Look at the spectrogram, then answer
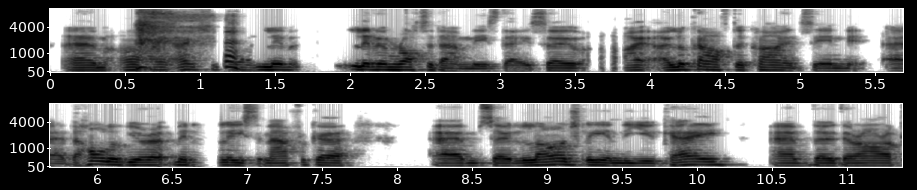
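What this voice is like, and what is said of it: Thick British accent. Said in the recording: “my thick British accent”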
